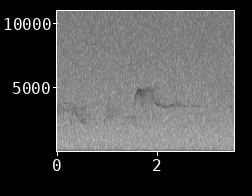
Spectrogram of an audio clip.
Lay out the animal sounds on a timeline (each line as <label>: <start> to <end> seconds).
Scarlet Tanager (Piranga olivacea): 0.0 to 1.5 seconds
Eastern Wood-Pewee (Contopus virens): 1.4 to 3.2 seconds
